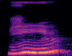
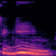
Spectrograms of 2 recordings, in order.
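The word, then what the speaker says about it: جيم: doit prononcer la lettre Jim comme ça, Jim. Parce que dans certains pays, comme chez nous en Égypte, on le prononce Gim. Mais pour lire le Coran, on doit prononcer Jim.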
